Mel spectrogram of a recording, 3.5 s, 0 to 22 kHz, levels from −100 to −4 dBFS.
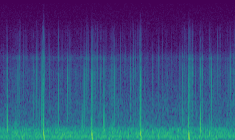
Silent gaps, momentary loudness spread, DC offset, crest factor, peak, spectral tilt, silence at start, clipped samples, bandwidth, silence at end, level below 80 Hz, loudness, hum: none; 5 LU; under 0.1%; 24 dB; -12 dBFS; -7.5 dB/octave; 0 s; under 0.1%; 11.5 kHz; 0 s; -44 dBFS; -38 LUFS; none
